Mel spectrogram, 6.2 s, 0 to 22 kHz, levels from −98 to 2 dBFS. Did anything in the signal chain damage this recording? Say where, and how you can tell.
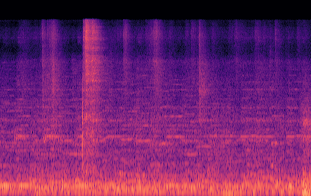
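No, nothing in this audio stood out on listening as a sign that any stage of the signal chain had damaged it.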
